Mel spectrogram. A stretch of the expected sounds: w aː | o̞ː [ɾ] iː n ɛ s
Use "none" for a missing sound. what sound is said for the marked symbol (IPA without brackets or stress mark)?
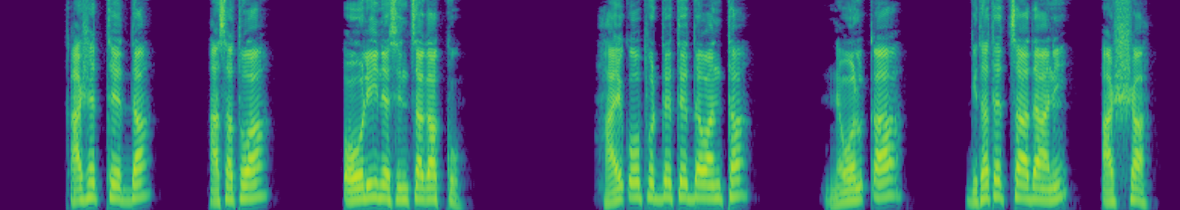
l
